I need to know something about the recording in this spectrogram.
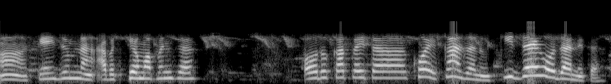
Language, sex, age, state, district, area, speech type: Nepali, female, 45-60, West Bengal, Alipurduar, urban, conversation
